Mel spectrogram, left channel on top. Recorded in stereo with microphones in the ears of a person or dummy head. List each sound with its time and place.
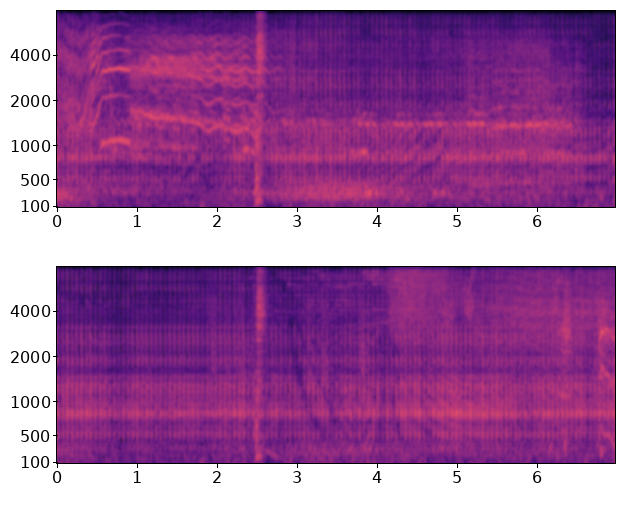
2.5 s a snare drum: 25° left (ahead or behind), 1.6 m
